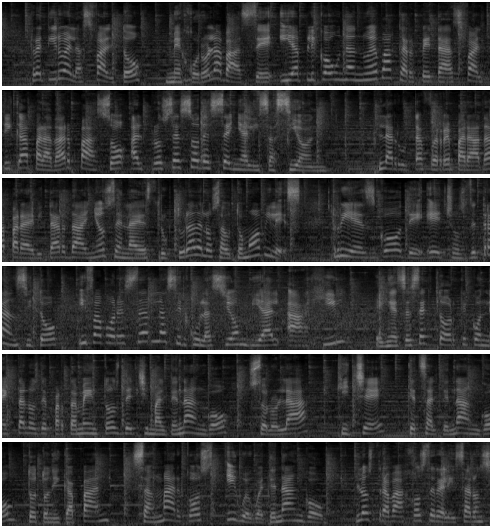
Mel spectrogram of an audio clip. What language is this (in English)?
Spanish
